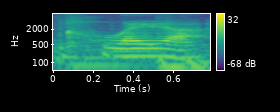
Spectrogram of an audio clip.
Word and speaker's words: Clea: meaning Noble one next is Clea spell c-l-e-a Claire very similar to Clio or Chloe but this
